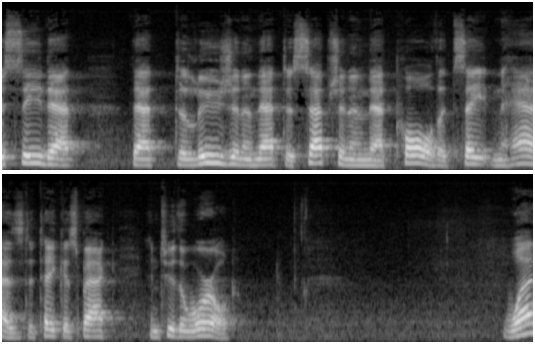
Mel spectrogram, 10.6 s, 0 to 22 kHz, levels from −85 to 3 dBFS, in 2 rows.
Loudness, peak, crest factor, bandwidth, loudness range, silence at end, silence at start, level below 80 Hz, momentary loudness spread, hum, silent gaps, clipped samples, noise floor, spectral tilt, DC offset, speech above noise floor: -17 LUFS; 0 dBFS; 18 dB; 16.5 kHz; 7 LU; 0 s; 0 s; -64 dBFS; 9 LU; none; none; under 0.1%; -49 dBFS; -5 dB/octave; under 0.1%; 33 dB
